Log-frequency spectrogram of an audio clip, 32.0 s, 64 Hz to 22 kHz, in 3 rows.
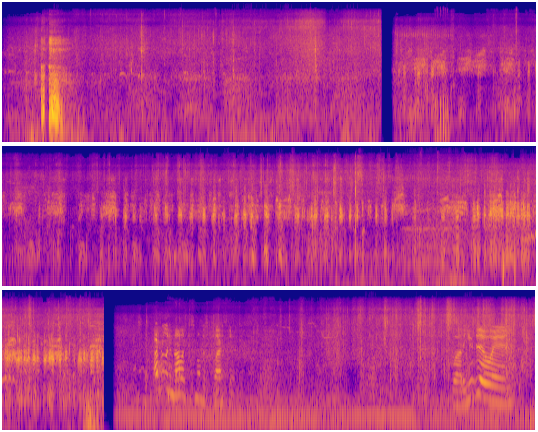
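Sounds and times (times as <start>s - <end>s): waterfowl honking and quacking: 7.8s - 23.4s, 26.0s - 32.0s.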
